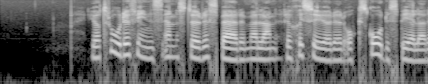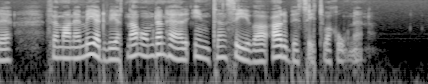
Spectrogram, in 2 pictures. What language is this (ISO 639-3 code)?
swe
